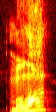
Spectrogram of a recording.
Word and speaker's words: Malott: I mean, is that Malott? Yeah, it's Malott. Everybody says it wrong. Yeah, Malott. The announcers say it wrong.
